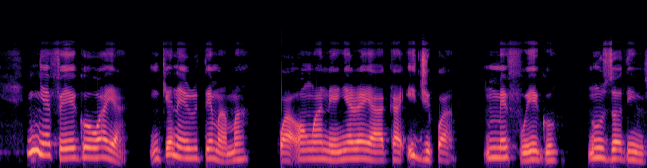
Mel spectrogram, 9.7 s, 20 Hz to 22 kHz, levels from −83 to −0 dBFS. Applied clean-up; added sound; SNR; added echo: none; none; none; none.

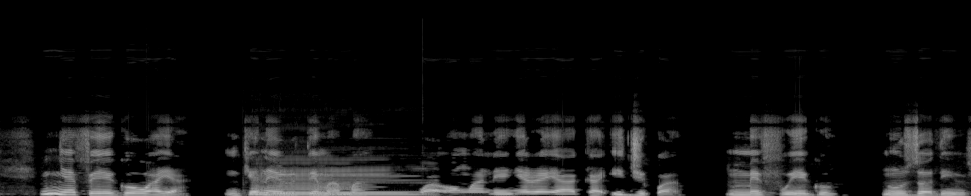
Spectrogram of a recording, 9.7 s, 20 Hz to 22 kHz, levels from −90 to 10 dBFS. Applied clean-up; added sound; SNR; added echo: classical method Wiener filter.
